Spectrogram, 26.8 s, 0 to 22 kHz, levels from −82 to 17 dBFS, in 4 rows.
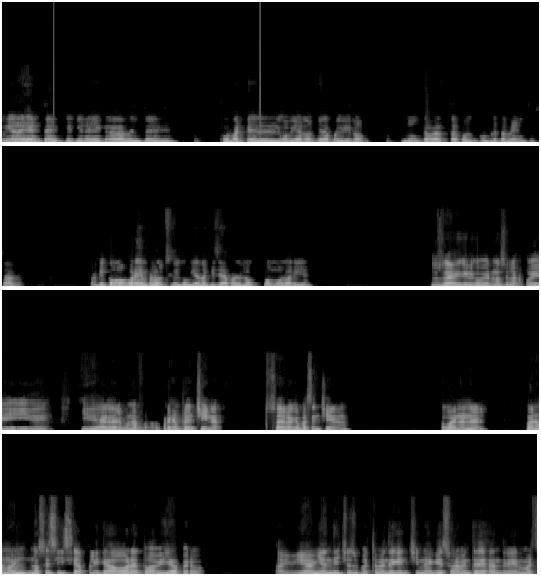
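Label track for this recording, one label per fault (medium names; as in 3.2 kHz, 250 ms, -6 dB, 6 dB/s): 0.640000	0.640000	pop -7 dBFS
3.220000	3.220000	pop -4 dBFS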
